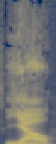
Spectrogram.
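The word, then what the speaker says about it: João: Did you say Miao Felix? – Yao. – Yao, he's pronunciation.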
